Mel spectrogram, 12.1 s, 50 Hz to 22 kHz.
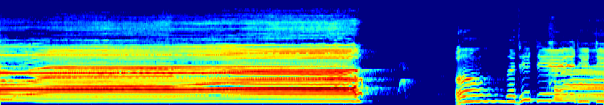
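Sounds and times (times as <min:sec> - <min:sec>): male voices singing close harmony: 0:09.2 - 0:12.0.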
